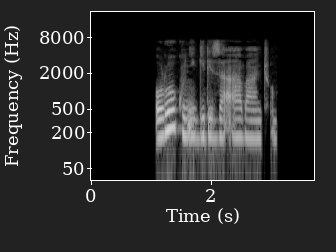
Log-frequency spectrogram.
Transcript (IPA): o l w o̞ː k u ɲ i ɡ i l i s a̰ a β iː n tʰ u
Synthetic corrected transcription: o l w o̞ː k u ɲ i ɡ i ɾ i z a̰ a β aː n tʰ u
